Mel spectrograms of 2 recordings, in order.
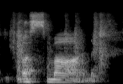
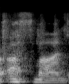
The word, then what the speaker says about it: Uthman: And at one point, one of the caliphs, a guy named Usman, or Uthman, depending on which pronunciation you use,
